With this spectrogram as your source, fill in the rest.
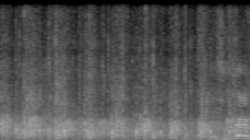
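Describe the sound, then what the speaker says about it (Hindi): A crowd bursts into loud, sustained applause at a street-naming ceremony for Dr. B.R. Ambedkar Way in Woodside, New York, with dense clapping close by and some voices mixed in. "जोरदार तालियां।"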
